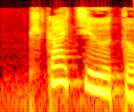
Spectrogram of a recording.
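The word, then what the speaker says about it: 光宙: 横書き漢字で、光と宇宙の宙の二文字です。ピカチュウと読み仮名が記されています。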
